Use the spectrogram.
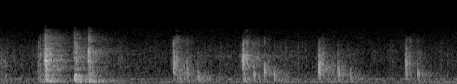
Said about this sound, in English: Now, this is his room. You want to open the door?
